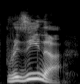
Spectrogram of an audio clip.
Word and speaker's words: Brezina: and if you want to pronounce it correctly in English, it's Brezina because you know I live Brezina.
